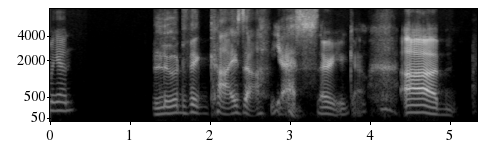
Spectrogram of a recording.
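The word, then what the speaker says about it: Ludwig Kaiser: don't say it right what's his name again ludvig Kaiser yes there you go um so anyways why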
